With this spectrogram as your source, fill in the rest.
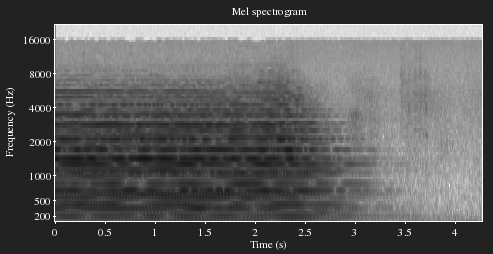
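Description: A brass band holds a final chord that dies away.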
